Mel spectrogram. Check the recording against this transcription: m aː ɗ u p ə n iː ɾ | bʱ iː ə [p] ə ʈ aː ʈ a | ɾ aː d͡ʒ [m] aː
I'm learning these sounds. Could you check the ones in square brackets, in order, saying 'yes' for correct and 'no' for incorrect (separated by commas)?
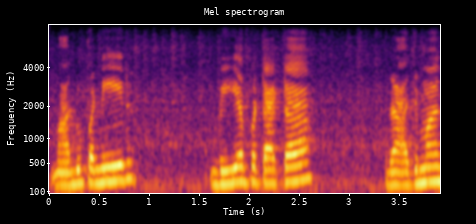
yes, yes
